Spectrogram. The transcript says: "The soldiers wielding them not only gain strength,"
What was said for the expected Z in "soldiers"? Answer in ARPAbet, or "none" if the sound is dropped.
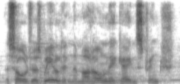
Z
